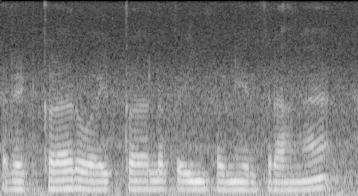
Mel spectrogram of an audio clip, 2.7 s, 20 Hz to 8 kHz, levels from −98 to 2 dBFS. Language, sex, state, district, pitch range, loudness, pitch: Tamil, male, Tamil Nadu, Chennai, 120-130 Hz, -12 LUFS, 125 Hz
